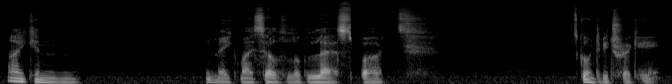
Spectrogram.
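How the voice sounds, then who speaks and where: A man playing a proud, sardonic incubus demon professor in a roleplay audio drama, with a halting, deliberate delivery. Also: heavily acted. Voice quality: low, husky voice. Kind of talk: roleplay audio drama, speaking to an unseen listener.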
